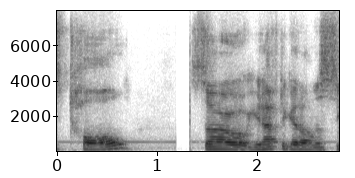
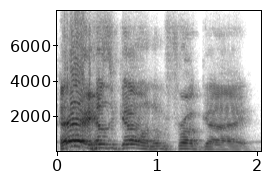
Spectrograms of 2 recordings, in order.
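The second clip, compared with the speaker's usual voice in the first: high, bright greeting then drop; cheerful frog voice; 4 semitones higher, 4 dB louder than usual. Acted. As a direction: chirp it like a friendly frog.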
